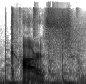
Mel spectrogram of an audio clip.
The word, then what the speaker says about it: Qarth: city corrected her, saying Qarth, but it's spelled Q-A-R-T-H. It's the Q at the beginning that throws you off.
